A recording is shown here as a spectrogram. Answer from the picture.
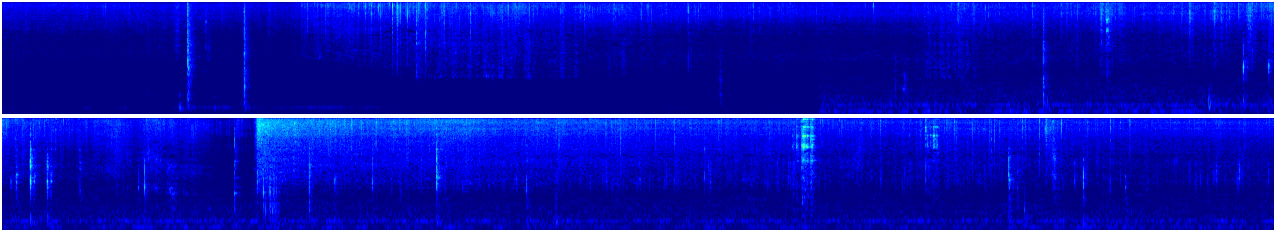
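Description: Egg-and-burdock-coated tofu pancake frying in oil in a nonstick pan over medium-low heat, a faint sizzle with scattered crackling pops. It is quiet at first and grows louder about eight seconds in.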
